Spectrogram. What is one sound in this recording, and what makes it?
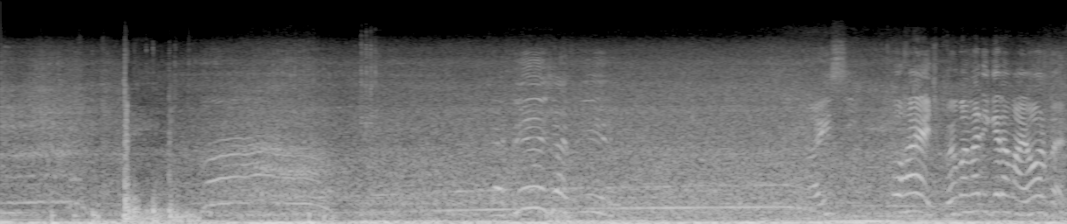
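Street traffic rumbles steadily in the background.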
